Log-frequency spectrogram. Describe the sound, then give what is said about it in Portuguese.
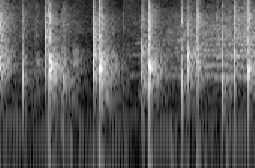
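A quick burst of hand clapping, sharp crisp claps in an uneven rhythm, loud and steady across the short stretch, with a hint of voices faintly underneath. “Palmas, nossa, é verdade.”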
